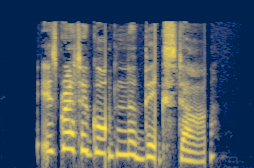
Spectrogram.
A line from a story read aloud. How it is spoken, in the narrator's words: Anna laughed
